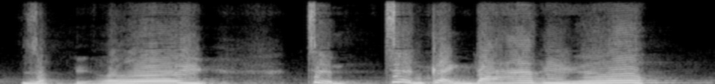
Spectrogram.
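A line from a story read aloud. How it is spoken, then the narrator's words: Fearful cry. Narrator (Vietnamese): Mọi người còn chưa hết bàng hoàng thì một người lại kêu lên đầy sợ hãi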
